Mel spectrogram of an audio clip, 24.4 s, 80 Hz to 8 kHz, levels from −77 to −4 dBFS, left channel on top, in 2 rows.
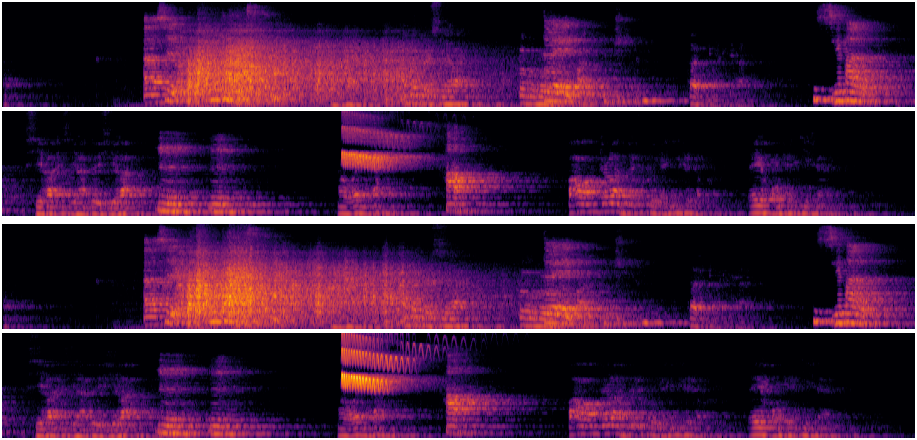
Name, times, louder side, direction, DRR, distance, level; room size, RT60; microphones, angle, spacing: voice 1, 1.9-2.4 2.7-3.8 7.2-7.6 8.2-8.6 10.8-11.5 14.2-15.3 18.1-18.4, left 1 dB, 15° left, -7 dB, 3.1 m, -32 dB
Thunder, 2.1-6.1, right 3 dB, 70° right, 1.8 m, -26 dB
voice 2, 4.4-4.9 5.3-6.2 6.9-7.8 9.1-9.9 11.9-12.0 12.5-14.0 16.6-17.3 19.7-21.6 22.1-23.4, left 1 dB, 75° left, -7 dB, 4.1 m, -38 dB
sound 1, 16.7-17.9, right 10 dB, 90° right, 0.5 m, -20 dB
29.5 x 12.0 x 2.9 m, 2.2 s
head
